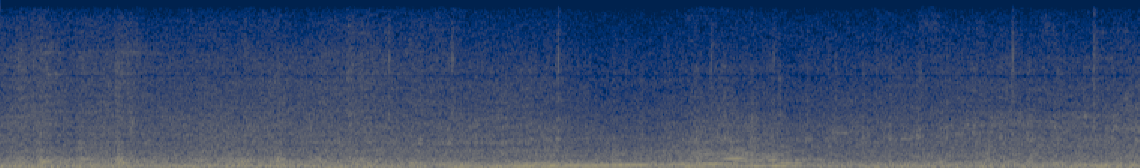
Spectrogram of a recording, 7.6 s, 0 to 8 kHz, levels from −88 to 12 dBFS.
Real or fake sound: real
